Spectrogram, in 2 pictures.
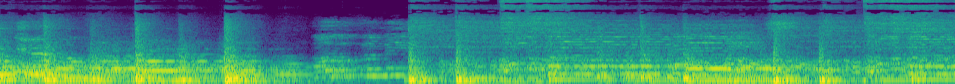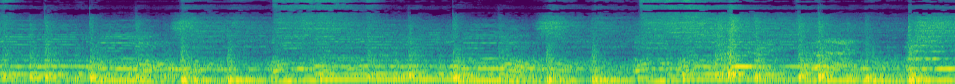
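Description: A live rock band playing an instrumental passage on electric bass, electric guitar and drum kit, with a walking bass line under the guitar. The band thins out briefly about two seconds in, then comes back in fully about a second later.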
